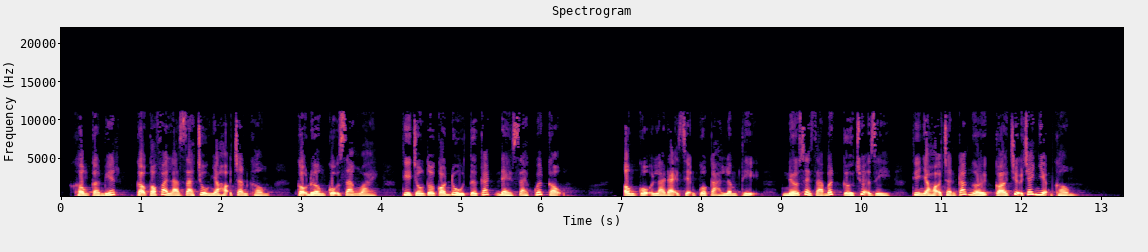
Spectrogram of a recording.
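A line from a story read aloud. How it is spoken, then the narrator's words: Angry group scolding. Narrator (Vietnamese): Một đám người nhà họ Lâm đều tức tối giận dữ mắng mỏ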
